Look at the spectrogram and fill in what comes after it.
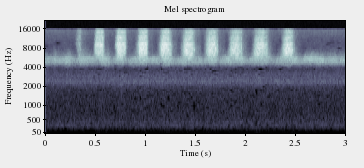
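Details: Rock-dwelling grasshopper (Omocestus petraeus) singing on Cres, Croatia, on 13 July 2022: a series of nine short, buzzy high-pitched pulses about a quarter second apart, forming one even phrase of roughly two seconds over faint background hiss.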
